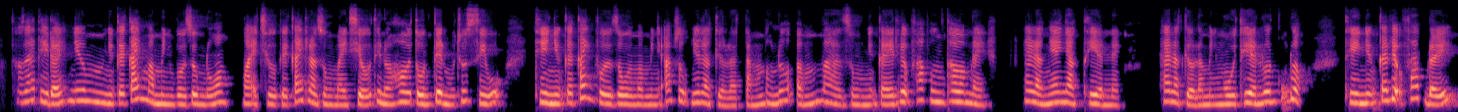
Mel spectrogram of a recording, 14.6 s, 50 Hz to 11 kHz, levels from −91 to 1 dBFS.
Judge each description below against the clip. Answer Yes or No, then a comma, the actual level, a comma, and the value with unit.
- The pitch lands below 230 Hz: No, high, 235 Hz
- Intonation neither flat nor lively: Yes, average, 3.9 semitones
